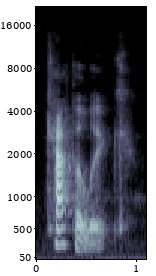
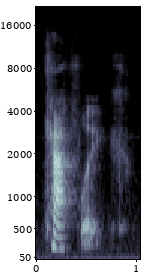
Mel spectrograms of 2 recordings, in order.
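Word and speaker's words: Catholic: This one can be pronounced "Cath-o-lic". Cath-o-lic. But we usually say "Cath-lic".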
